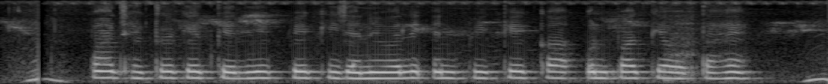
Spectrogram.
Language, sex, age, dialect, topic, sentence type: Hindi, female, 25-30, Awadhi Bundeli, agriculture, question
